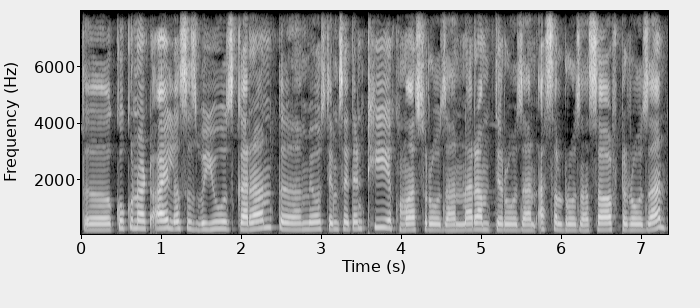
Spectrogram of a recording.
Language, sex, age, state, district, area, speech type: Kashmiri, female, 30-45, Jammu and Kashmir, Baramulla, rural, spontaneous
